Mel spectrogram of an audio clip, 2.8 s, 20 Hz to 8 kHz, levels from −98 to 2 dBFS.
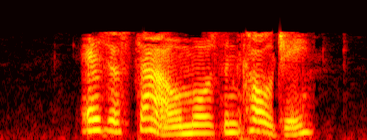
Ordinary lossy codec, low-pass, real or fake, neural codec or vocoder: AAC, 16 kbps; 7.2 kHz; real; none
